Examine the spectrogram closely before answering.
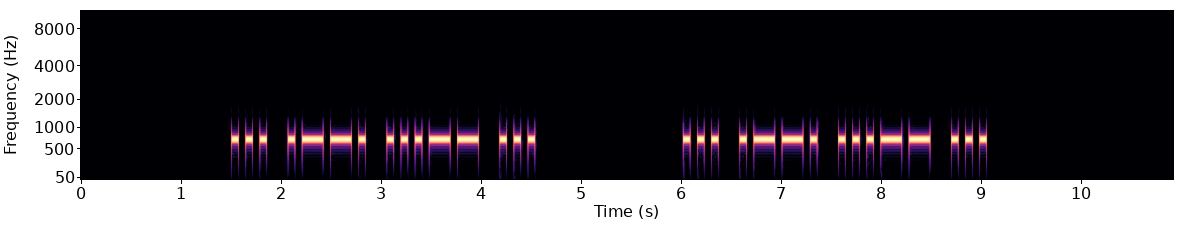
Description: Morse code, heard as a keyed tone, about 17 wpm, 700 Hz. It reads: SP3S SP3S
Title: DXCC-100 Call Signs - 4 Characters - Repeated 2x - 17wpm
